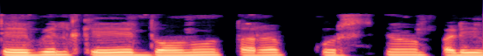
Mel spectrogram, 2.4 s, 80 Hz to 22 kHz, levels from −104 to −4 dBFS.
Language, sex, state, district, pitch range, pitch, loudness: Hindi, male, Uttar Pradesh, Budaun, 170-185 Hz, 175 Hz, -18 LUFS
